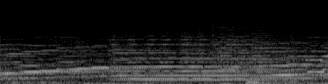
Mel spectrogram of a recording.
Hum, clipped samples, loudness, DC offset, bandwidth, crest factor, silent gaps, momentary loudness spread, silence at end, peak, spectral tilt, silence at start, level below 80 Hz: none; under 0.1%; -35 LUFS; under 0.1%; 16 kHz; 12 dB; none; 3 LU; 0 s; -22 dBFS; -6.5 dB/octave; 0 s; -50 dBFS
